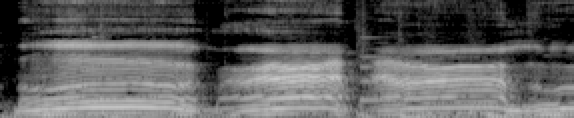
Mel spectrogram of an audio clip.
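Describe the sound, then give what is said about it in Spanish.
A group of voices imitates cows, mooing loudly in three long, drawn-out calls whose pitch swoops and bends, with only brief dips between them and no talking. “vos tenés que decir que se vengan las vacas y todos vamos a hacer el sonido de las vacas.”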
